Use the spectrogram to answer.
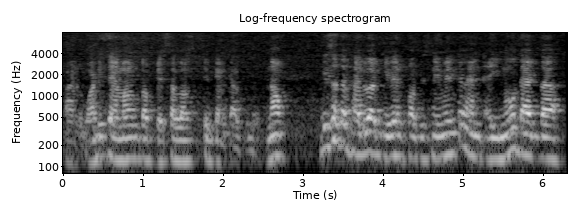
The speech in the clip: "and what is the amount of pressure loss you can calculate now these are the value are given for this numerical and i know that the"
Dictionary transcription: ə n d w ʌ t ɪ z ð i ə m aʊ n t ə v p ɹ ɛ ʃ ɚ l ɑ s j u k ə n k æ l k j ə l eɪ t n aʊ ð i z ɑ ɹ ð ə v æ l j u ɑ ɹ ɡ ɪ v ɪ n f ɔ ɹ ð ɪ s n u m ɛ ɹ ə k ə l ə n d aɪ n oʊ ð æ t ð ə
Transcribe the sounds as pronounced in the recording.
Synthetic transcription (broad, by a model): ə n d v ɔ t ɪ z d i ə m aʊ n t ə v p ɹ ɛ s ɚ l ɑ s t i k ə n k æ l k j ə l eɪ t n aʊ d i s ɑ ɹ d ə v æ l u ɑ ɹ ɡ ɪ v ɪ n f ɔ ɹ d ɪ s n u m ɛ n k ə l ə n d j n oʊ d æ t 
